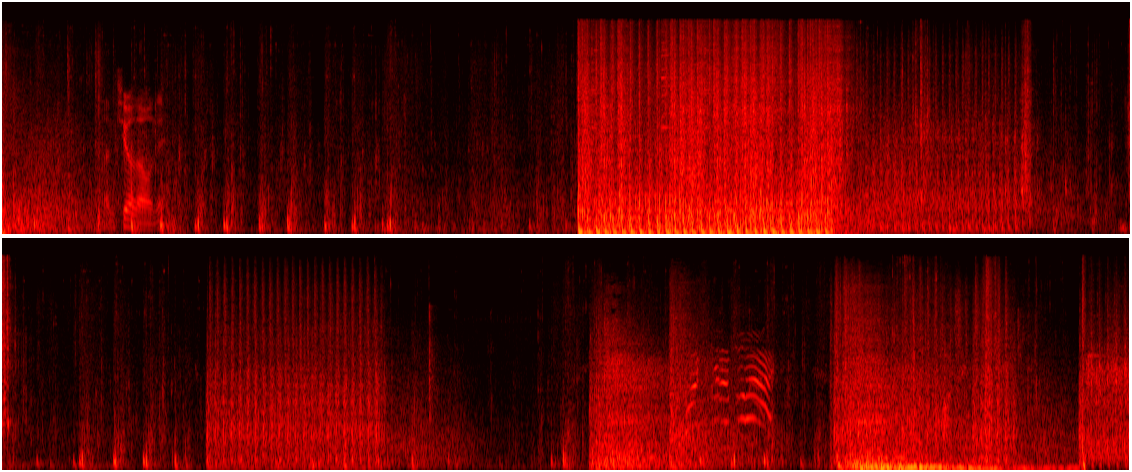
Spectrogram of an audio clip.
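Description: Footsteps crunch on gravel and stone.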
